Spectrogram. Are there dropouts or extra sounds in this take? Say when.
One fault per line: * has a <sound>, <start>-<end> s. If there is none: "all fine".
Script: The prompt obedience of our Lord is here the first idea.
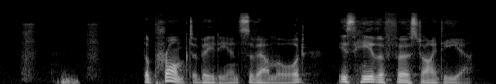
* has a sniff, 0.2-1.0 s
